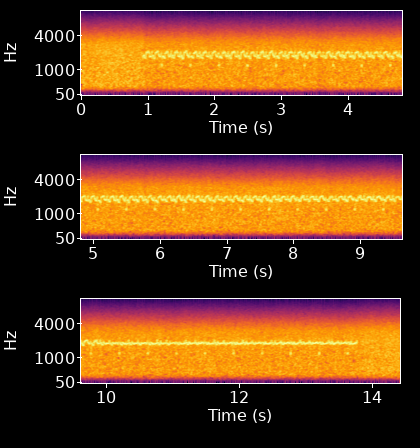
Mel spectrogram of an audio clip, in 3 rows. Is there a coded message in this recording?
Yes: SSTV (slow-scan television), Scottie S1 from 0.9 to 13.8 s, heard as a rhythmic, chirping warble, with heavy radio static.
